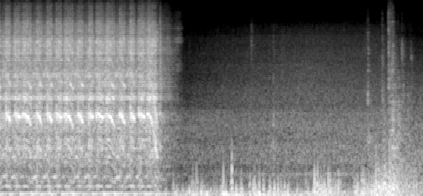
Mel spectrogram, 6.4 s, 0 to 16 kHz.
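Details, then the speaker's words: 1985 Honda Civic (3rd gen) parked 16 years, first crank after fitting new battery terminals, low on oil: the starter spins the engine with quick, even pulses for about two seconds but it never fires; cranks, no start. "Amazing, we got it to crank."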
